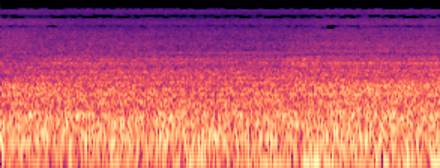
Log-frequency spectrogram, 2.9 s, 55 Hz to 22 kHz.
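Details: 1972 Mustang R-code: a brand-new heater blower motor with a reconditioned switch is test-run in the dash after installation. A steady, even rushing whoosh with no ticking, squeal or wobble; the blower motor runs smoothly and healthy.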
